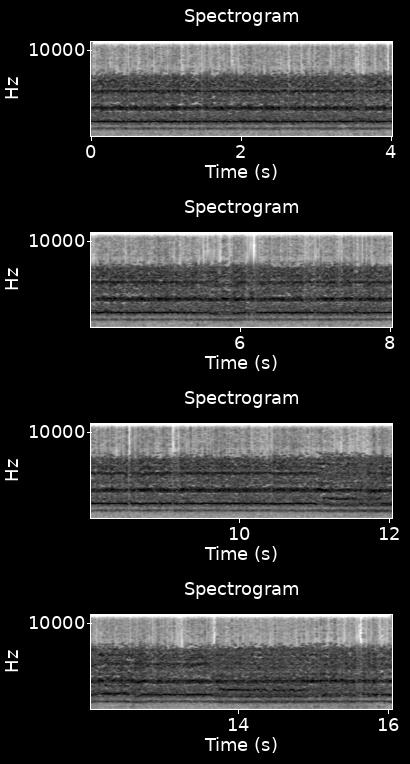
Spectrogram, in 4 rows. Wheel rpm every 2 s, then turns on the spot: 240, 230, 230, 230, 230, 230, 230, 220.
none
